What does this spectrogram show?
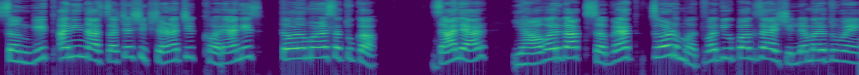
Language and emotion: Goan Konkani, angry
